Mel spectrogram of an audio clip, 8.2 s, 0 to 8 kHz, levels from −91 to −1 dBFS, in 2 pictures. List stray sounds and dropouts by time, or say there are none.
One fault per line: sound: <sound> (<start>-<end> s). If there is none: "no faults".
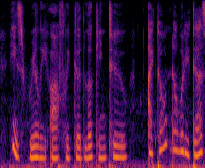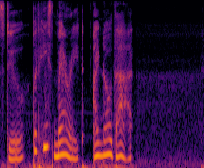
no faults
